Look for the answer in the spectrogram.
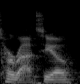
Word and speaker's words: Horatio: That's like how it's spelled, but it's Horatio.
